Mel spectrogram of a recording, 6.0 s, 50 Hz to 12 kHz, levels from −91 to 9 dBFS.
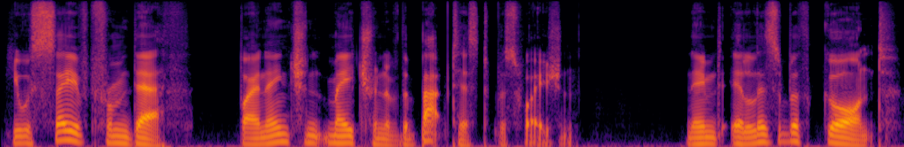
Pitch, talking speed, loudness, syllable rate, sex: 110 Hz, 160 wpm, -21 LUFS, 5.4 syllables/s, male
